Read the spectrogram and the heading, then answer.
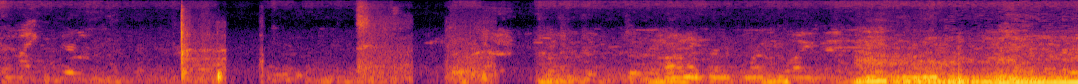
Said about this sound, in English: Yeah, brother made a test pass on the dad's tractor bulletproof buck. Here we go, the young man out of Nordheim, Texas.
